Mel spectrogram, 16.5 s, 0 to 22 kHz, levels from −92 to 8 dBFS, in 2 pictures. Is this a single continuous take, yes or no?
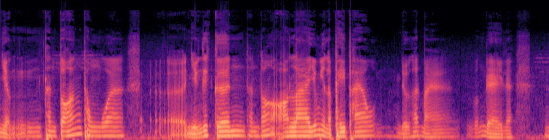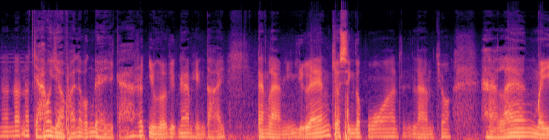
yes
